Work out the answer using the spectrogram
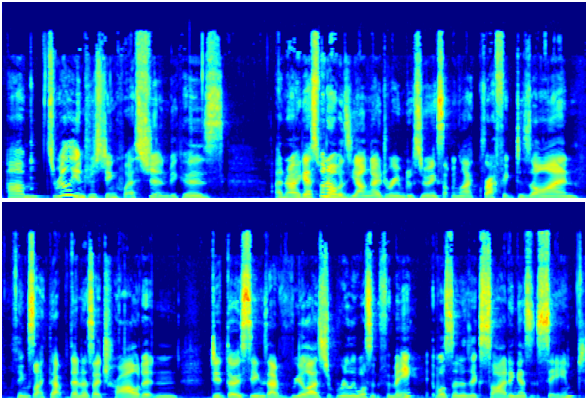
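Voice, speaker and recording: In an Australian accent, a woman talks very fast with a bright, sharp tone, medium pitch, ordinary pitch variation and vocal fry. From Australia, Brisbane. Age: 20s. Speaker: teacher. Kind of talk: interview.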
